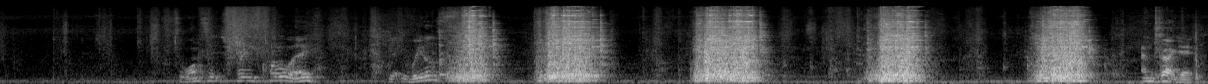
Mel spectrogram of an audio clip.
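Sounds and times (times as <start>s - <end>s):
metal mower deck scraping concrete: 4.2s - 6.2s, 6.8s - 7.9s, 8.5s - 9.5s, 10.2s - 11.2s.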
